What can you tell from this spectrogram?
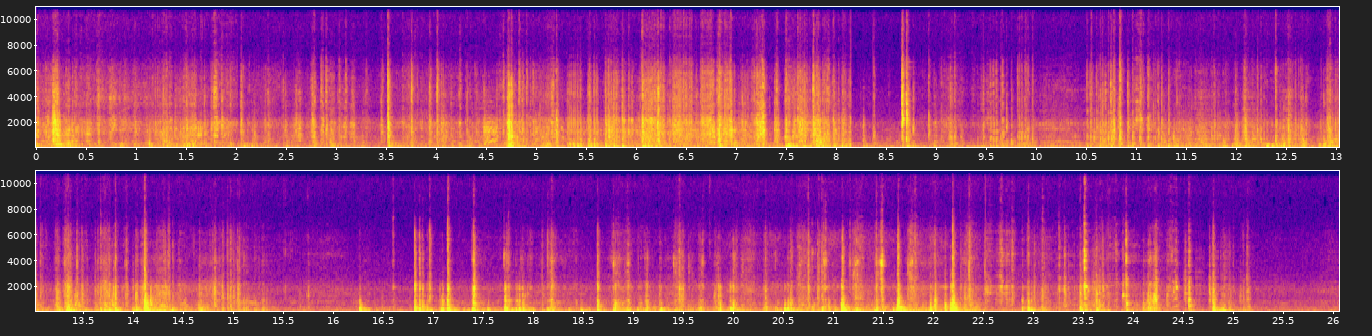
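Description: Plastic refrigerator interior parts, a drawer and the vent cover, being handled and fitted by hand: irregular clicks, knocks and rattles, with short quieter pauses.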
